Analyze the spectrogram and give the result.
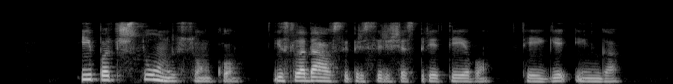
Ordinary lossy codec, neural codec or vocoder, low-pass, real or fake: AAC, 32 kbps; none; 7.2 kHz; real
